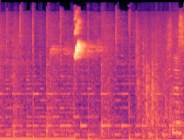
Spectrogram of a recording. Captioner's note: chirp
